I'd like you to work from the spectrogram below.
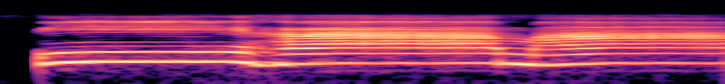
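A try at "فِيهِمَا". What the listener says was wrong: Fihi, afwan, fihi bukan ha. hi-nya tapi jangan panjang. Fihi ma.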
